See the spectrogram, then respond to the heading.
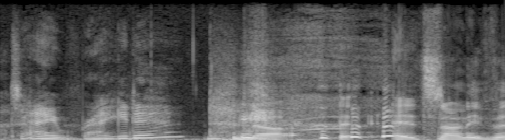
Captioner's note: laughs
